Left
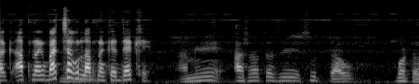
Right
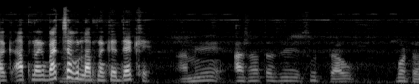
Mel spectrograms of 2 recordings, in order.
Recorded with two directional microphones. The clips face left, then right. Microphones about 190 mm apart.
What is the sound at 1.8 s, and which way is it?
Speech, 20° left (ahead or behind).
